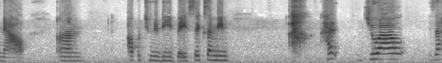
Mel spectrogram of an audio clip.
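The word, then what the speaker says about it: João: I mean, Joao, is that how you say his name, Joao?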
